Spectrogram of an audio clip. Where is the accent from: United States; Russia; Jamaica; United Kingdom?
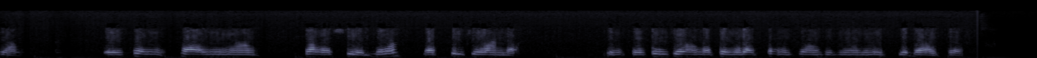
Jamaica; I grew up in Pentamas most of my years, growing up, I grew up in Pentamas.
